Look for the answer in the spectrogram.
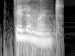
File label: "filament", Indian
